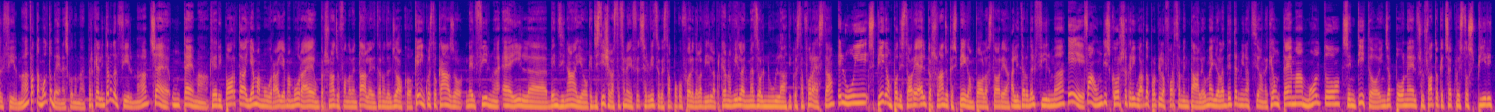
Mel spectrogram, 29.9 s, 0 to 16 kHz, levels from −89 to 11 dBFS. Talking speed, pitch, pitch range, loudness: 210 wpm, 150 Hz, 130-165 Hz, -20 LUFS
